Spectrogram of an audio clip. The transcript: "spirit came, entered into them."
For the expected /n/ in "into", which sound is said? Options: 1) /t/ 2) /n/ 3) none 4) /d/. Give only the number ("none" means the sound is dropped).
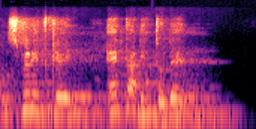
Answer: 3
